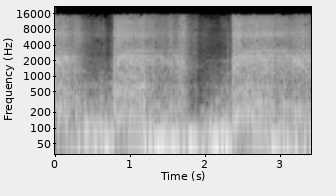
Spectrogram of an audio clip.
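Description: A blender roars loudly and steadily as it chops a full container of ice again, some of it already crushed to snow, the motor grinding with a few brief dips in pitch and texture as the chopped ice churns. No voices.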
